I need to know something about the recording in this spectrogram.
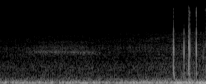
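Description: Steady low outdoor rumble with no clear single source, then a quick series of sharp clicks near the end.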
